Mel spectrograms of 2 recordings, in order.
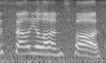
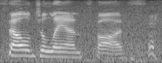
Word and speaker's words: Seljalandsfoss: We made it to Seljalandsfoss, and that's how you pronounce it, not like Seljalandsfoss.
